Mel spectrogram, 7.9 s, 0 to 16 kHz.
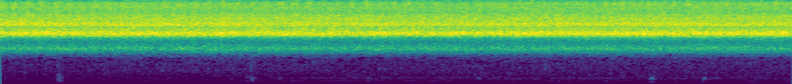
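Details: Cicada chorus recorded in Ubon Ratchathani, Thailand, on a Friday, March 26: a steady, hissing high-pitched drone without pause, with scattered faint low ticks and thumps beneath.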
